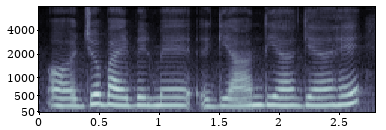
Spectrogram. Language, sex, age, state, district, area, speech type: Hindi, female, 45-60, Rajasthan, Jaipur, urban, spontaneous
